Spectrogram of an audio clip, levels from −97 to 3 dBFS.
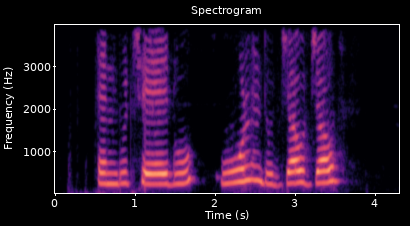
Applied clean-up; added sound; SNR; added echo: neural mask model DeepFilterNet 3.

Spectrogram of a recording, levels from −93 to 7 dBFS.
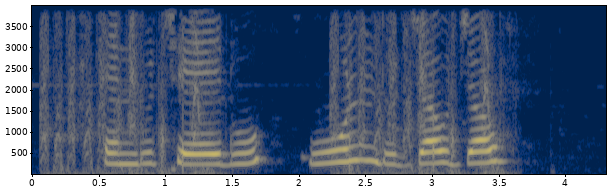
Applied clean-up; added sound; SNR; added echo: none; Zipper (clothing); 18 dB; none.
